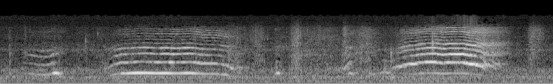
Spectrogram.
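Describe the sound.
A young child throwing a temper tantrum in a motel, letting out two long, loud, high-pitched wailing cries with a pause between them and a couple of brief smaller sounds in the gaps.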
